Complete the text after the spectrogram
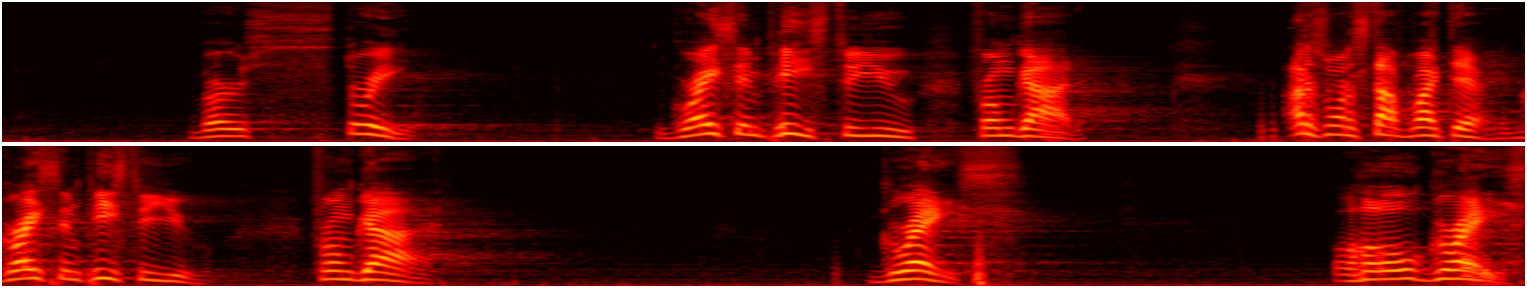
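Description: A man speaks with animation through a headset microphone.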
